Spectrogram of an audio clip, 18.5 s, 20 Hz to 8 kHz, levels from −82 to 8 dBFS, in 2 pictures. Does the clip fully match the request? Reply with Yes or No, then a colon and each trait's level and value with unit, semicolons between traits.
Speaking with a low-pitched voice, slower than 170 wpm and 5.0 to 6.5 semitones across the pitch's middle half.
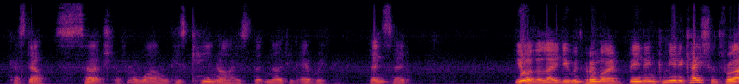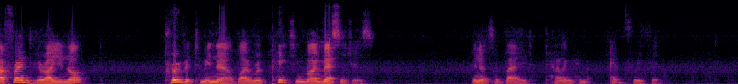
Yes: low, 125 Hz; average, 155 wpm; wide, 5.5 semitones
